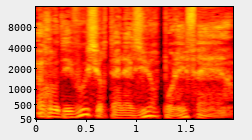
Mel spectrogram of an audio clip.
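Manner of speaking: low, sweeping, put-on ad announcer voice.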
